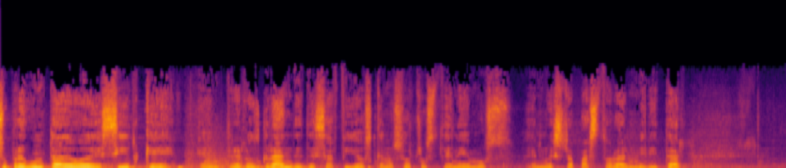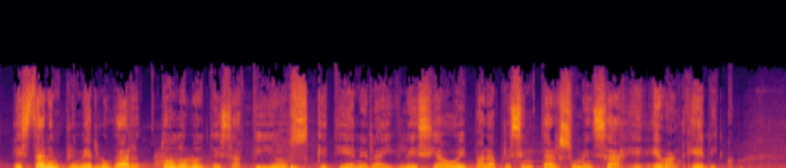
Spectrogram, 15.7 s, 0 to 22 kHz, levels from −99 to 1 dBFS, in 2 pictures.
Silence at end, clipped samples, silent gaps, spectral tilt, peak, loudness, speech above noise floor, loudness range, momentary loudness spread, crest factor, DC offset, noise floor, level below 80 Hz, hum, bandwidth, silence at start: 0 s; under 0.1%; none; -4 dB/octave; -2 dBFS; -22 LUFS; 24 dB; 5 LU; 11 LU; 20 dB; under 0.1%; -47 dBFS; -38 dBFS; none; 13.5 kHz; 0 s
